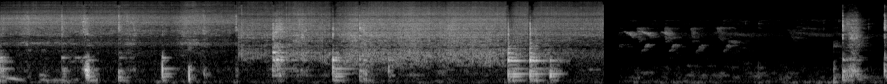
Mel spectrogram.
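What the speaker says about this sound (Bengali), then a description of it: "ছানা করার আগে মাছটা ভালো করে ভাজে নিব" Dried fish (shutki) frying in a pan in a village kitchen, with loud crackling sizzle and spatula scrapes, then a brief gap before a quieter stretch of frying and stirring.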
